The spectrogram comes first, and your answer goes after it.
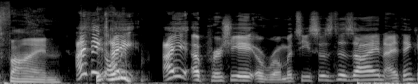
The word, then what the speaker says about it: Aromatisse: It has aroma in it. Aroma and then tease. Aromatisse.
